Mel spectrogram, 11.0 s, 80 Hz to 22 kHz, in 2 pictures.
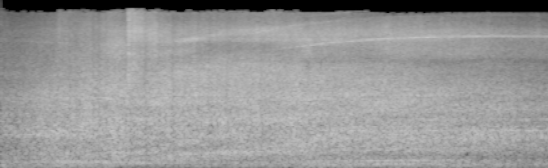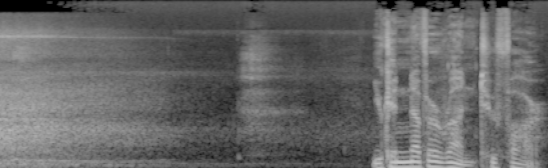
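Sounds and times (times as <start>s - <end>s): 
bus engine rumbling as the bus pulls away: 0.0s - 10.8s
speech: 9.2s - 10.9s.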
